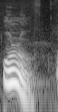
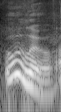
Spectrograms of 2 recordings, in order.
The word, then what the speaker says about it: Oulu: Pronounce the name of the place in Finland for me, please. – Oulu. – Oulu, okay. – Yes.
